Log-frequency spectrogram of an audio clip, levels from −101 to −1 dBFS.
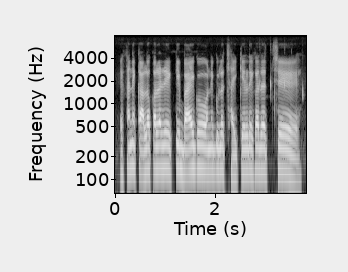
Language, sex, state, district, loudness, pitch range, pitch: Bengali, male, West Bengal, Alipurduar, -17 LUFS, 125-135 Hz, 130 Hz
